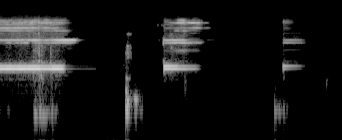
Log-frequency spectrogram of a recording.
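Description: Phone sounding an Amber Alert: the wireless emergency alert tone, two harsh pitches held together. It sounds once long and cuts off about a second in, then repeats in two shorter, fainter blasts, the last near the end.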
